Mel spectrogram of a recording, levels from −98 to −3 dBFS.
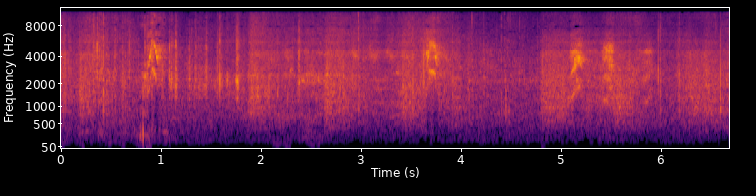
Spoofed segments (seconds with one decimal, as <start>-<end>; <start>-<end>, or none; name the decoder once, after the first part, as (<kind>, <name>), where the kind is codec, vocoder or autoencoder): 1.5-4.0 (autoencoder, DAC-VAE); 4.9-6.7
